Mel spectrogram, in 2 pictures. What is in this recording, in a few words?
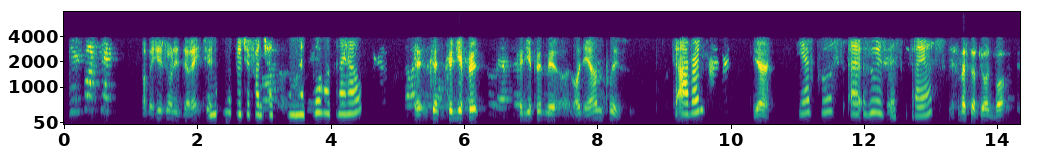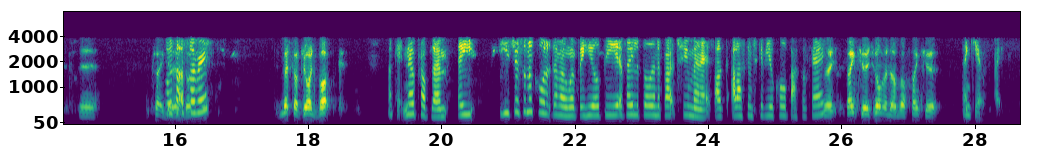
call recording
